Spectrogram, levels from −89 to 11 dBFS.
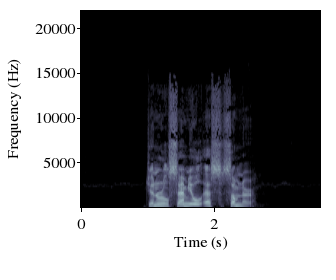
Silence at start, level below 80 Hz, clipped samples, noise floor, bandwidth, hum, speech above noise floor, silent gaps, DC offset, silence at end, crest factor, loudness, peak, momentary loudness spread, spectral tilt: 1 s; -78 dBFS; under 0.1%; -83 dBFS; 15.5 kHz; none; 57 dB; none; under 0.1%; 1.05 s; 24 dB; -26 LUFS; -6 dBFS; 11 LU; -2.5 dB/octave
